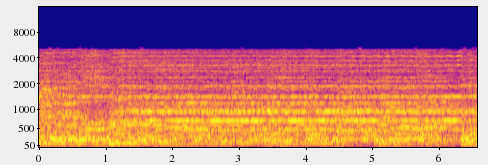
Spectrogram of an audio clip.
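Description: Musical-theatre cast singing in full chorus over musical accompaniment, holding one long sustained final note.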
